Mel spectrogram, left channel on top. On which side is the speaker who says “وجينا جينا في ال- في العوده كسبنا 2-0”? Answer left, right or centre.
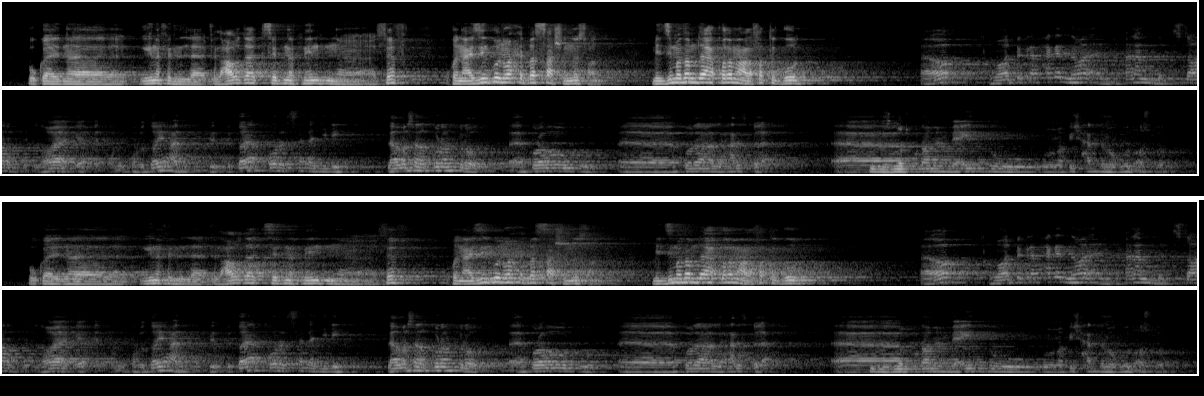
Left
